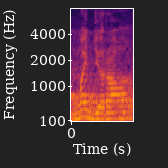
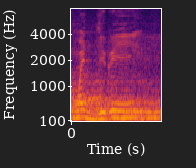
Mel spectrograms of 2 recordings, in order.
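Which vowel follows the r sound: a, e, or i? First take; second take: a; i. First: The vowel after r is an open a. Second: The vowel after r is a closed i. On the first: "Kalau baris atas bacanya sepatutnya majra" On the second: "nak baris bawah majri"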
